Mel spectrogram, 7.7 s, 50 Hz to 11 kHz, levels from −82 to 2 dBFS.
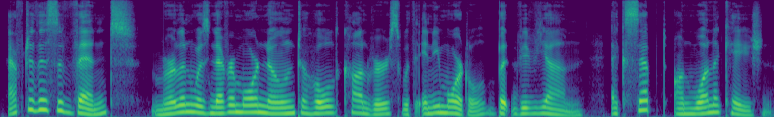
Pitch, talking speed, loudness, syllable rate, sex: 165 Hz, 155 wpm, -19 LUFS, 4.7 syllables/s, female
